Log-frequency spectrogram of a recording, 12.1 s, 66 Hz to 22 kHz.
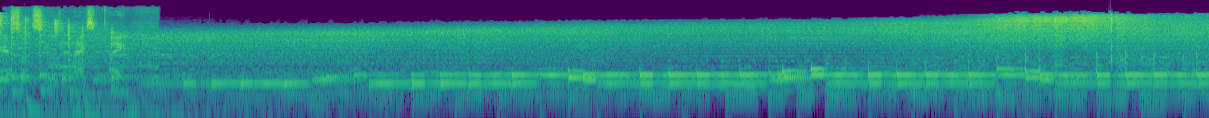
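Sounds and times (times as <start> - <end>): electronic music with steady beat: 0.0 - 12.0
hiss: 8.8 - 12.0.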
